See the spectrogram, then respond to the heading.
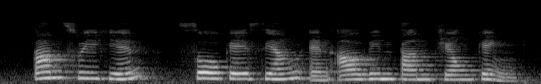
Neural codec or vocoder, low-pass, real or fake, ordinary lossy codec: none; 7.2 kHz; real; none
